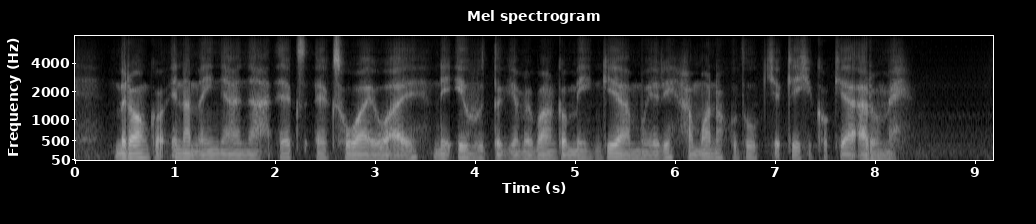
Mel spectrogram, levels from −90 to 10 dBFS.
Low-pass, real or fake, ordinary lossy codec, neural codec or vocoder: none; fake; none; codec, 16 kHz, 0.3 kbps, FocalCodec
